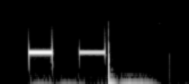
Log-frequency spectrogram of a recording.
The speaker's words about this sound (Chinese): 挂掉，嗯，电话断掉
